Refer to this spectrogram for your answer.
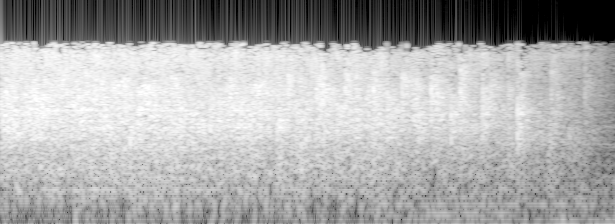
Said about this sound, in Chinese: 现在我们以最虔诚的心呢，恭请呢我们的师父开始。现在我们鼓掌。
